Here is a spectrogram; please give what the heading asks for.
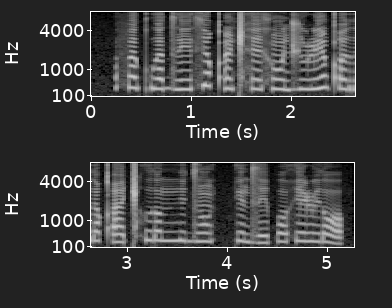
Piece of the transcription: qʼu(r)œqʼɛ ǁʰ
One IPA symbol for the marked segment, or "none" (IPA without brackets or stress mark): r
